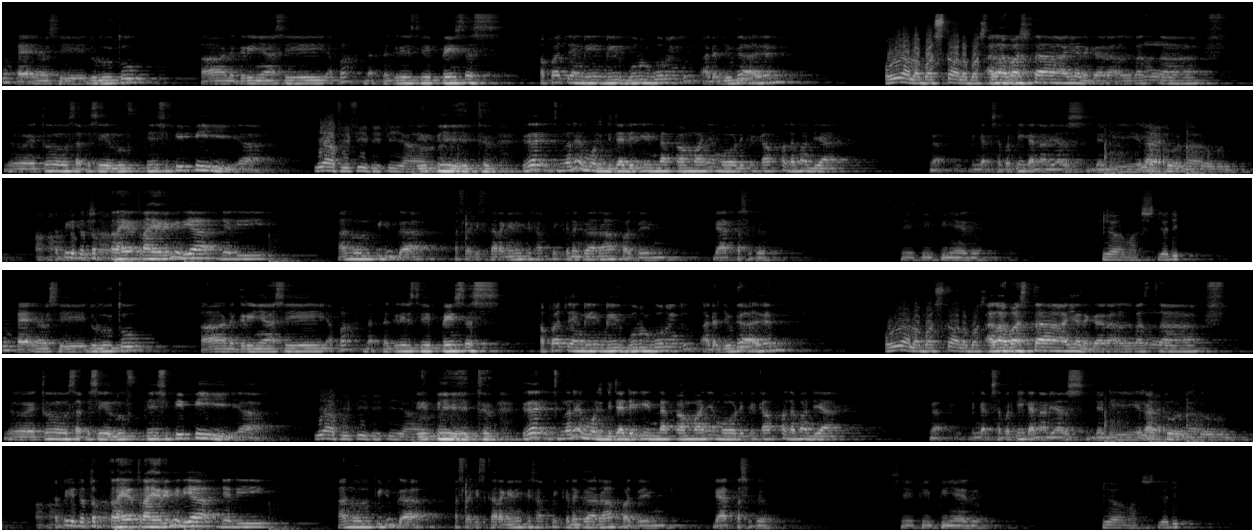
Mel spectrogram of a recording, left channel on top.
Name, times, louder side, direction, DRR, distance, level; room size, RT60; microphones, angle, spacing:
voice 1, 0.0-1.4 2.0-4.9 5.4-7.9 9.8-12.2 12.5-15.2 16.7-20.9 21.8-24.8 25.5-27.7 28.4-31.7 32.1-32.7 34.0-34.9, right 1 dB, 30° right, 7 dB, 0.9 m, -28 dB
voice 2, 8.8-10.2 11.4-11.8 15.6-17.0 23.9-24.5 25.3-26.2 36.0-36.8, left 3 dB, 45° left, 12 dB, 0.6 m, -33 dB
sound 1, 16.6-18.0 18.3-18.8 19.3-19.5 19.9-20.1 21.0-21.1 21.5-21.6 22.1-28.0, equal, 5° left, 2.9 m, -48 dB
25.0 x 21.5 x 2.5 m, 0.95 s
head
